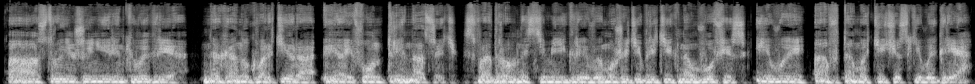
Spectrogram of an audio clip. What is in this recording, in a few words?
russian animation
